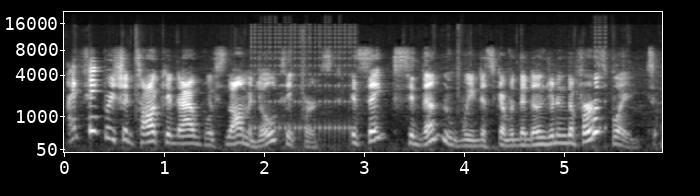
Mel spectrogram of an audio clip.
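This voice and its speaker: A player reading video game dialogue aloud with casual, expressive delivery. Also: mid-range voice, normal speed, slight background noise.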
